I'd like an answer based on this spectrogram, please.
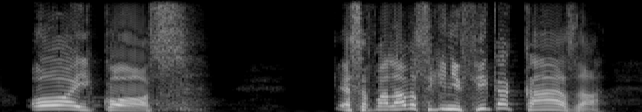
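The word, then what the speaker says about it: οἶκος: grega que você não precisa guardar que se pronuncia Oikos essa palavra significa casa e nesse sentido como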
